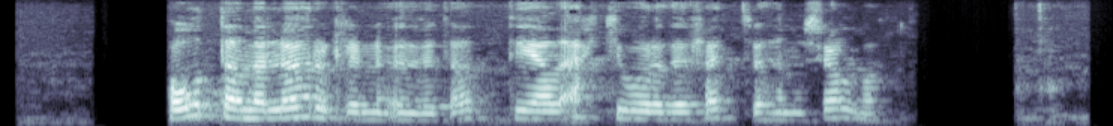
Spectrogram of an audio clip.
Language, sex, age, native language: Icelandic, female, 30-39, Icelandic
